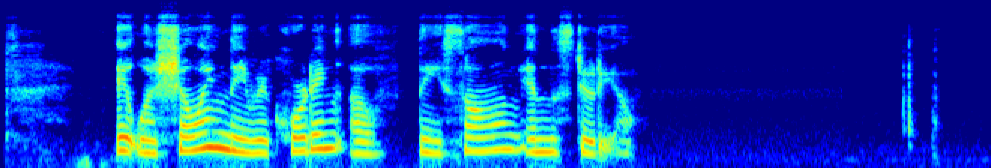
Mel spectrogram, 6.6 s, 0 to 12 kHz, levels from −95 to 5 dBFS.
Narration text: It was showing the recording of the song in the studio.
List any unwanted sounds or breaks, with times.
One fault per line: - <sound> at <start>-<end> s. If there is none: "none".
none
